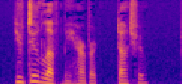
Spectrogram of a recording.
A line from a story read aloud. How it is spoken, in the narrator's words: she said, her voice suddenly breaking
